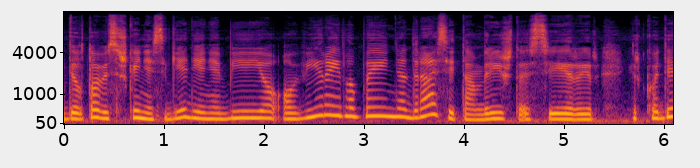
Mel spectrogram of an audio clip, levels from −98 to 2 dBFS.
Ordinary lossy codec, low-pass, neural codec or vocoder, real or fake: Opus, 64 kbps; 14.4 kHz; none; real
